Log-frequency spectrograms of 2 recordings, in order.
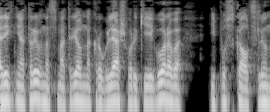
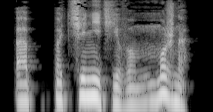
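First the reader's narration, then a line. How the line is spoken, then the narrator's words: Trembling voice. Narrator (Russian): Егоров дрожащим голосом спросил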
